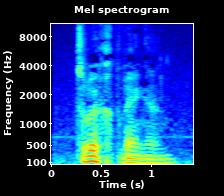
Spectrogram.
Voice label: "terugbrengen", Dutch

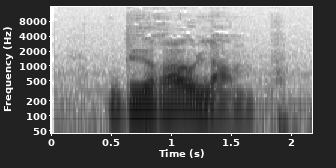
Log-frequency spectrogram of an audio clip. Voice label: "bureaulamp", Dutch

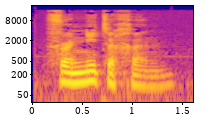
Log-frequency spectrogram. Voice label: "vernietigen", Dutch

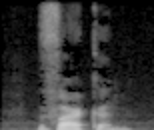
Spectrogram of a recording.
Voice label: "varken", Dutch; 'pig'

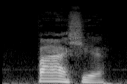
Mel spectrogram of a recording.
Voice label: "page", Dutch

